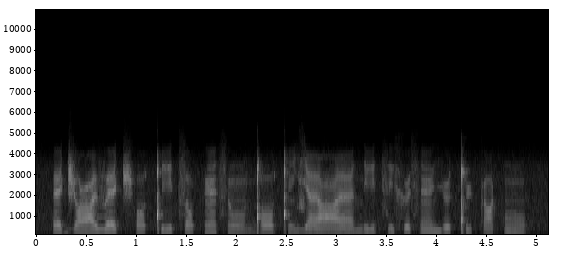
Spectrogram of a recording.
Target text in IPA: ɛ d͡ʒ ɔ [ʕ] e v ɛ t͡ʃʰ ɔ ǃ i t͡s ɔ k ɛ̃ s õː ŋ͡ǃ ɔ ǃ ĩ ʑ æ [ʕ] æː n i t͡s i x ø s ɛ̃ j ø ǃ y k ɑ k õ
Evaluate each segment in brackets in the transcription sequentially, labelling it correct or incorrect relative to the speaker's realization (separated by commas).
correct, correct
